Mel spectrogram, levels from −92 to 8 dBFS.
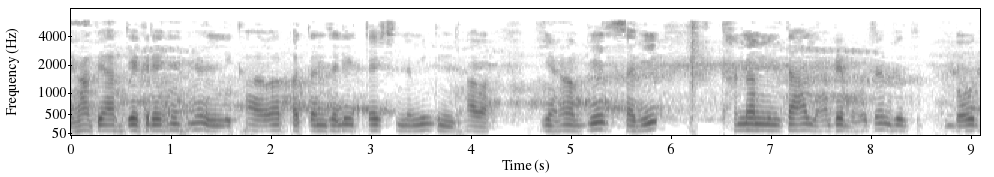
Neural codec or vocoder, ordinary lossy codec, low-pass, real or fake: codec, 16 kHz, 16 kbps, FunCodec, trained on Chinese and English, 50 frames a second; MP3, 24 kbps; 7.2 kHz; fake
